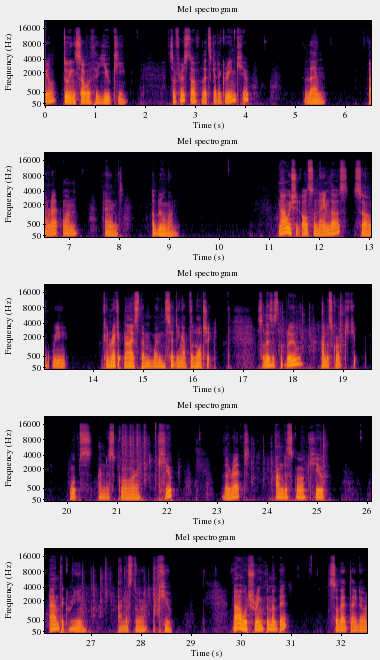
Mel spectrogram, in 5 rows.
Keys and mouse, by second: 1.6-5.2 drag, 6.1-7.8 drag, 8.3 click, 9.8-11.6 drag, 12.3 n, 13.1-15.0 drag, 21.3 BackSpace, 21.4 BackSpace, 22.2-23.3 drag, 27.2 e, 30.2 s, 31.6 s.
